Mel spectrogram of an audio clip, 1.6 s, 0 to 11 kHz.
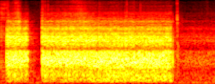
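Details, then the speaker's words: Vintage Sony TFM-1000 transistor radio: shortwave static bursts on, cuts out and drops away with no stations. It quits when cold while FM still works. Owner suspects a failed shortwave converter transistor. "before it would work on shortwave so it's got to be that transistor [Applause] it's just dead now [Applause] got to be a bad converter"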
